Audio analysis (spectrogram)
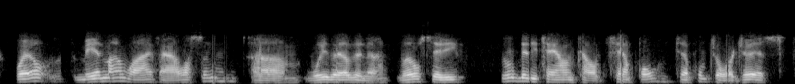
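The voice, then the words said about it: Georgia Southern twang. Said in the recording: “you'll be able to tell he's from Georgia because he's got a beautiful twang to his voice”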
